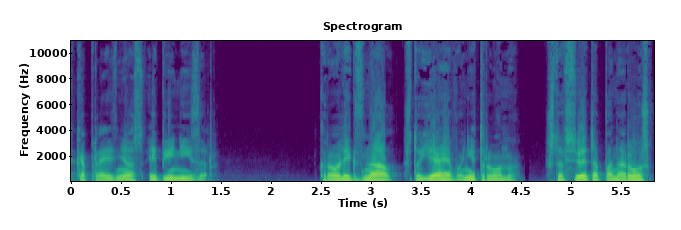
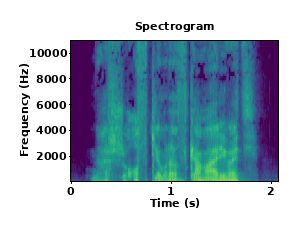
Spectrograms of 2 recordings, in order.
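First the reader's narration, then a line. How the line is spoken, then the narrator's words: Hissing detective. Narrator (Russian): прошипел сыщик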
